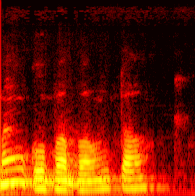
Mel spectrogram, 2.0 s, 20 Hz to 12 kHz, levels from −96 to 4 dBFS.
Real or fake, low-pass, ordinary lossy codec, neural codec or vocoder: real; 10.8 kHz; Opus, 24 kbps; none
